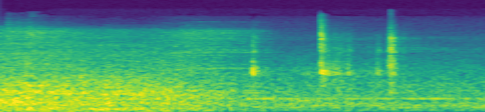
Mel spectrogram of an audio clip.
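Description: Faint assembly-hall background noise fading away, with three light clicks in the second half.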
